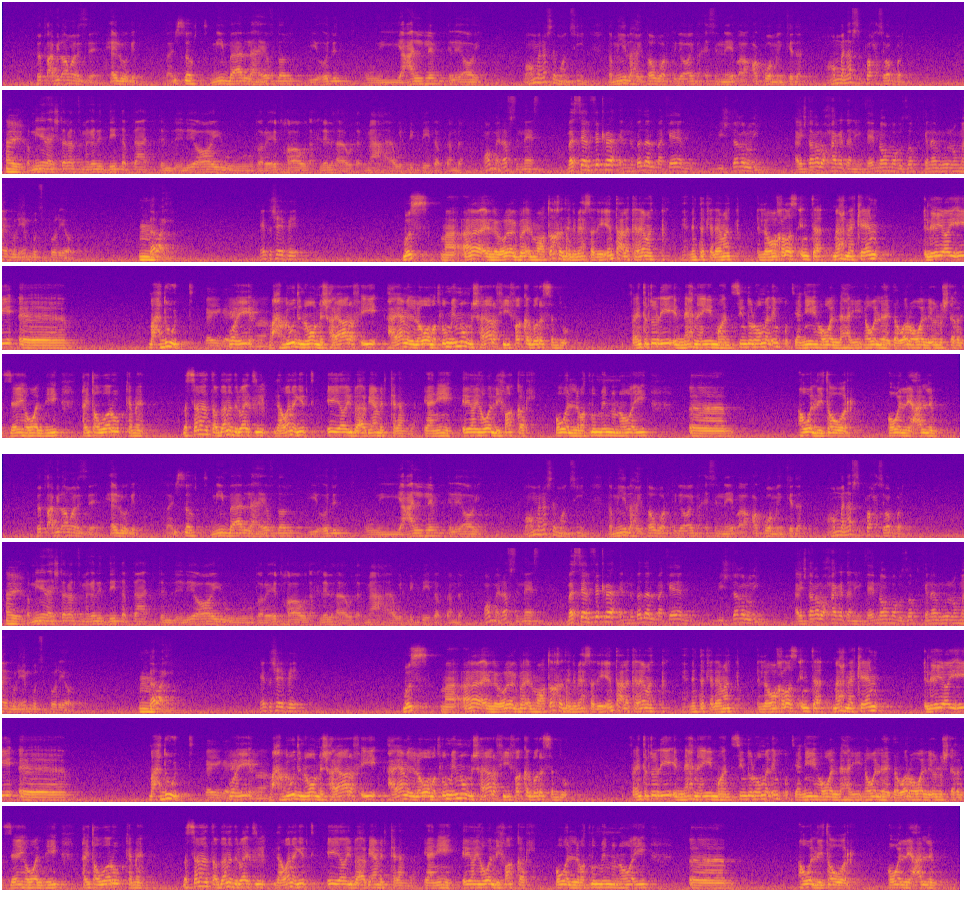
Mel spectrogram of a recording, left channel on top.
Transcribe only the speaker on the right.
تطلع بيه القمر ازاي حلو جدا طيب
مين بقى اللي هيفضل يؤدت ويعلم الاي اي ما هم نفس المهندسين طب مين اللي هيطور في الاي اي بحيث ان يبقى اقوى من كده ما هم نفس بتوع حاسبات برضه
طب مين اللي هيشتغل في مجال الداتا بتاعت الاي اي وطريقتها وتحليلها وتجميعها والبيج داتا والكلام ده هم نفس الناس بس هي الفكره ان بدل ما كان بيشتغلوا دي هيشتغلوا حاجه تانيه كأن هم بالظبط كنا بنقول ان هم هيبقوا الانبوتس بتوع الاي اي
ده رأيي انت شايف ايه
جاي جاي
اه
تمام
